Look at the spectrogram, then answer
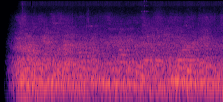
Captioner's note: crowd chatting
